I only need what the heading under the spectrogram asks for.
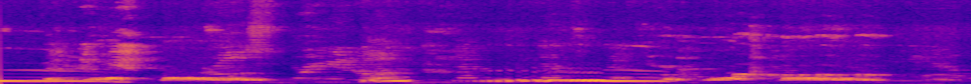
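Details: Vigorous Barbary dove cooing, played as a lure for doves reluctant to call: low drawn-out coos falling slightly in pitch, alternating with short brighter bursts in an irregular, overlapping pattern.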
